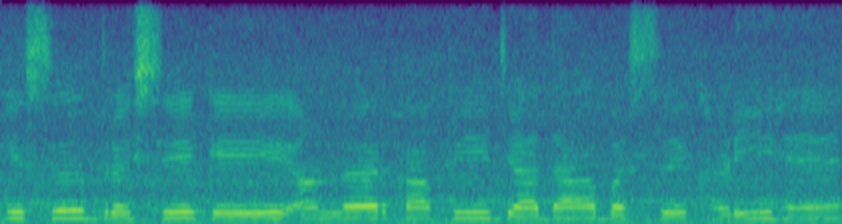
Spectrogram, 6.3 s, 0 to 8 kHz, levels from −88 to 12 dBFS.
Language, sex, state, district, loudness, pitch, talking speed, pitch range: Hindi, female, Rajasthan, Jaisalmer, -14 LUFS, 225 Hz, 85 wpm, 220-235 Hz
